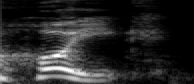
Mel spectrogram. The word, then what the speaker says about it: Howick: me go oh there's that one I know hoik is pronounced is written Howick h-a-w-i-c-k but it's pronounced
